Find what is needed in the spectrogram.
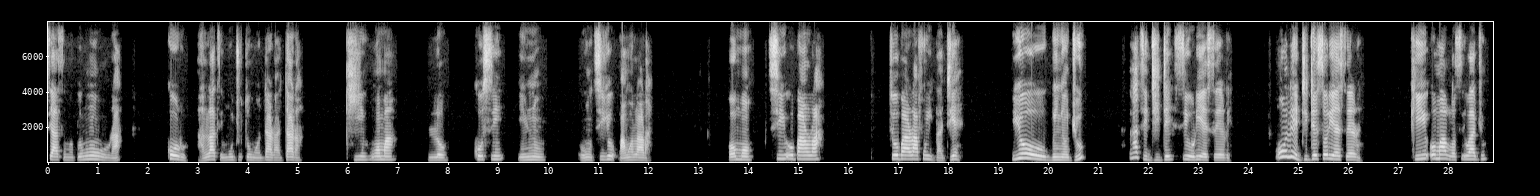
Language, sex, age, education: Yoruba, female, 46-60, tertiary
